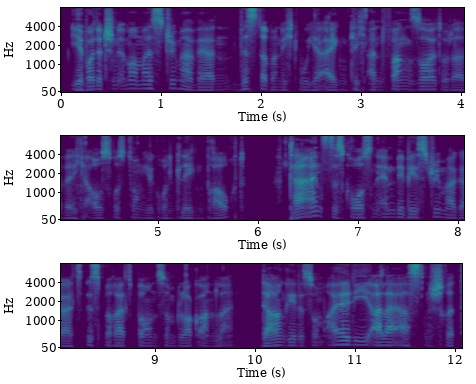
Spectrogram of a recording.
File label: Mic Sample; Razer Kranken V3 HyperSense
